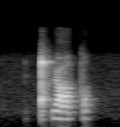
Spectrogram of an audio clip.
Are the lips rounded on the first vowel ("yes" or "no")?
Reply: yes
